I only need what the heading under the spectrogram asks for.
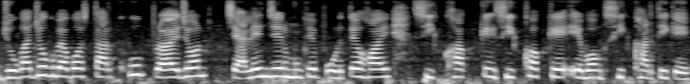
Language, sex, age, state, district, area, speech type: Bengali, female, 30-45, West Bengal, Purba Medinipur, rural, spontaneous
